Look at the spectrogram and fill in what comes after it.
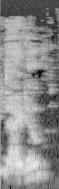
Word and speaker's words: Dido: They did that with an Eminem song in Doe Die. Who's the coming up for Dinwood? – Dodai? Is that her name? – Dido. – I have the syllables backwards.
